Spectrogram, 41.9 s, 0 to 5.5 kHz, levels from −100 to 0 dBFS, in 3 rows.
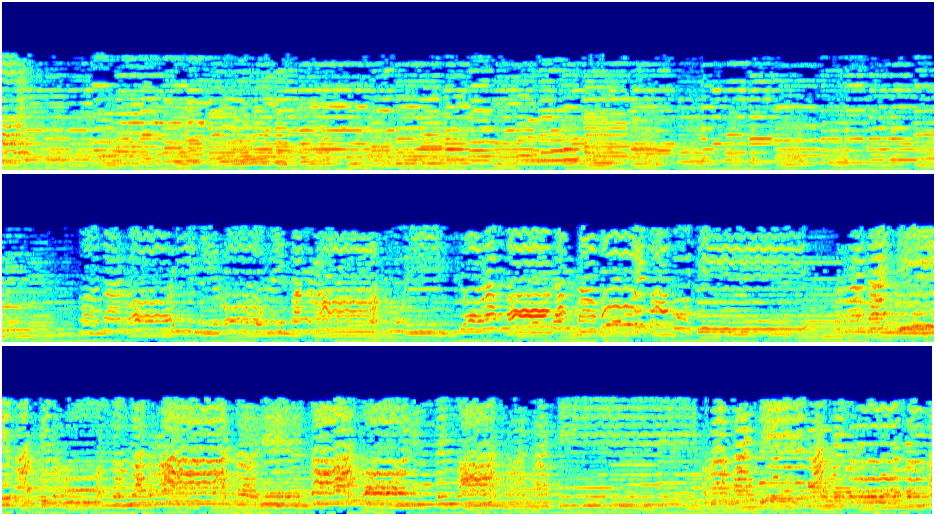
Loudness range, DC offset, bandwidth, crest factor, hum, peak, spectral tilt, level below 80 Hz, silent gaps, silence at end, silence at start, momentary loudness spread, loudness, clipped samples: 8 LU; under 0.1%; 4 kHz; 16 dB; none; -4 dBFS; -8.5 dB/octave; -46 dBFS; none; 0 s; 0 s; 11 LU; -21 LUFS; under 0.1%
